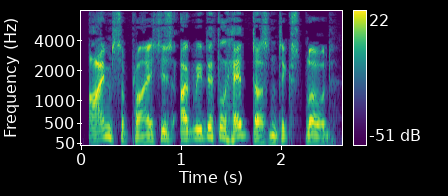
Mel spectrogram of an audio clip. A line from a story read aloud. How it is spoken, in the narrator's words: said Fassel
